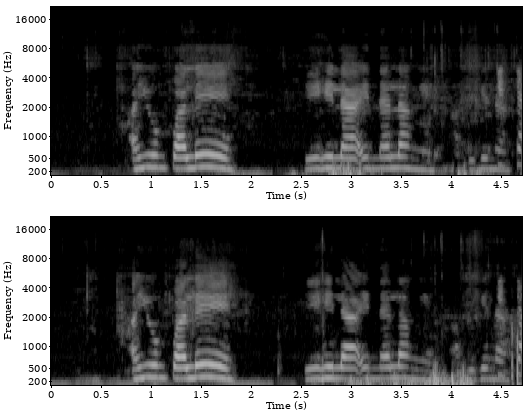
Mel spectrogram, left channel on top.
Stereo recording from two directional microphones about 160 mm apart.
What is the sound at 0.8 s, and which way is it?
Speech, 55° left (ahead or behind).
